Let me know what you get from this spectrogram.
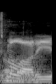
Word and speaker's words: Milioti: You can't say your name wrong. – It's Milioti, you're right.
